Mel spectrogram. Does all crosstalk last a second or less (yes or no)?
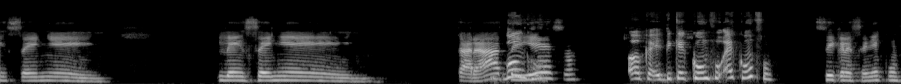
yes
